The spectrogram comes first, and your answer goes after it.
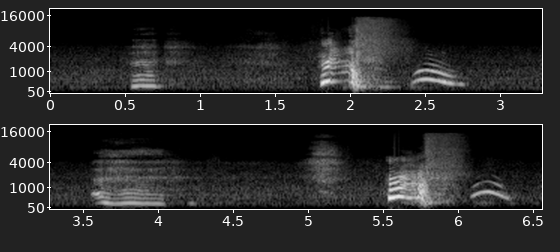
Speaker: so um I am sniffing pepper while trying to uh do some sneezes that one was kind of messy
